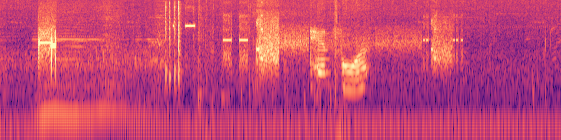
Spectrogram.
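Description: A police siren gives short chirps and yelps.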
